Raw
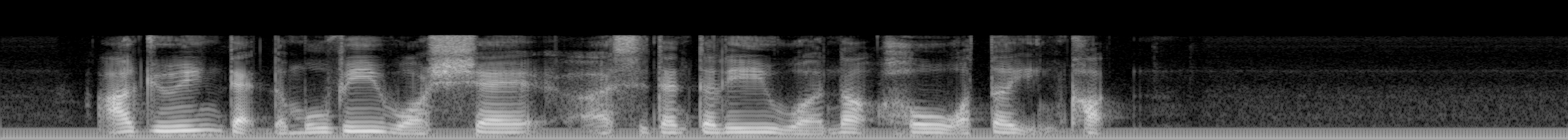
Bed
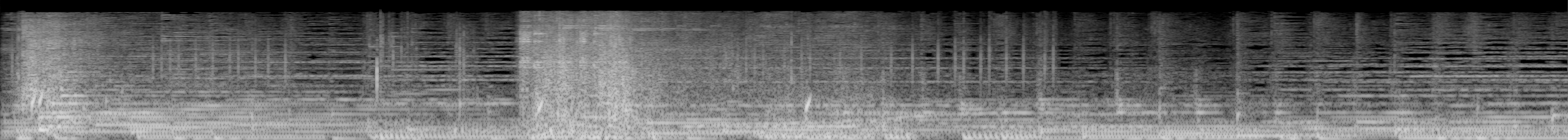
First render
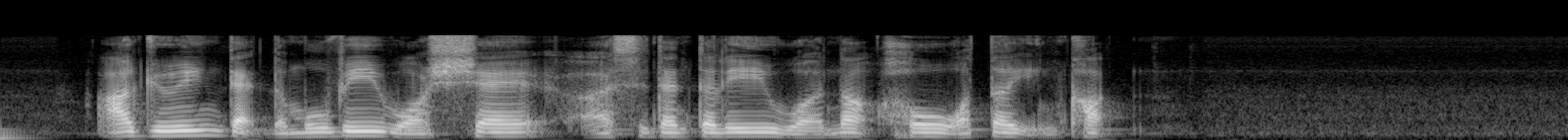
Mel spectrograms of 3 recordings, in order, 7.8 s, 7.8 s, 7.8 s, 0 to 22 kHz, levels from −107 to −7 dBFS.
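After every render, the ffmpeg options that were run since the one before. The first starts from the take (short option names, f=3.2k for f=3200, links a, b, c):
-af "bandreject=f=60:t=h:w=6,bandreject=f=120:t=h:w=6,bandreject=f=180:t=h:w=6,bandreject=f=240:t=h:w=6,bandreject=f=300:t=h:w=6"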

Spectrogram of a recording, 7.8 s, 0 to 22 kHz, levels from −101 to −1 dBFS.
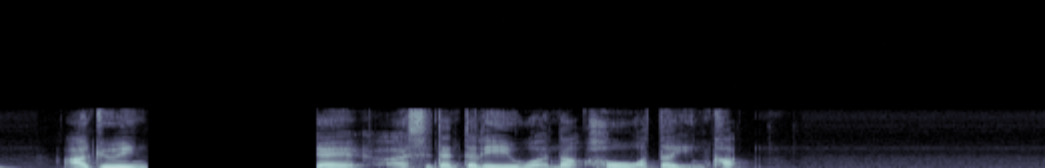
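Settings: -filter_complex "[0:a]asplit=3[a][b][c];[a]atrim=end=1.11,asetpts=PTS-STARTPTS,afade=t=out:st=1.106:d=0.004:c=hsin[d];[b]atrim=start=1.11:end=2.38,asetpts=PTS-STARTPTS,volume=0[e];[c]atrim=start=2.38,asetpts=PTS-STARTPTS,afade=t=in:d=0.004:c=hsin[f];[d][e][f]concat=n=3:v=0:a=1"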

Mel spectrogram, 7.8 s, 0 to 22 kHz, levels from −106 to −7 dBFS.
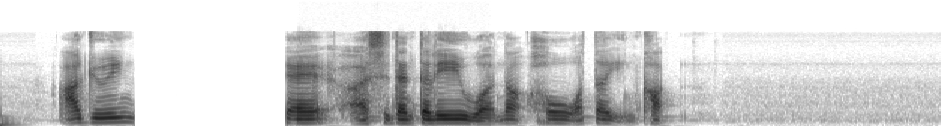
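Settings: -filter_complex "[0:a]asettb=1/sr,asplit=3[a][b][c];[a]atrim=end=2.474[d];[b]atrim=start=2.47:end=4.08,asetpts=PTS-STARTPTS,afade=t=in:d=0.004:c=qsin,afade=t=out:st=1.606:d=0.004:c=qsin,acontrast=68[e];[c]atrim=start=4.076[f];[d][e]acrossfade=d=0.004:c1=hsin:c2=qsin[g];[g][f]acrossfade=d=0.004:c1=qsin:c2=hsin"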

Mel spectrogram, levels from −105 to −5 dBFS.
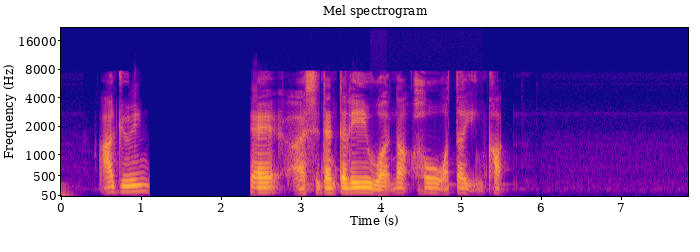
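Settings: -filter_complex "[0:a]asettb=1/sr,asplit=3[a][b][c];[a]atrim=end=0.854[d];[b]atrim=start=0.85:end=2.46,asetpts=PTS-STARTPTS,afade=t=in:d=0.004:c=qsin,afade=t=out:st=1.606:d=0.004:c=qsin,adynamicsmooth=sensitivity=1.5:basefreq=1.3k[e];[c]atrim=start=2.456[f];[d][e]acrossfade=d=0.004:c1=hsin:c2=qsin[g];[g][f]acrossfade=d=0.004:c1=qsin:c2=hsin,asettb=1/sr,asplit=3[h][i][j];[h]atrim=end=3.874[k];[i]atrim=start=3.87:end=5.28,asetpts=PTS-STARTPTS,afade=t=in:d=0.004:c=qsin,afade=t=out:st=1.406:d=0.004:c=qsin,highshelf=f=3.4k:g=9.5[l];[j]atrim=start=5.276[m];[k][l]acrossfade=d=0.004:c1=hsin:c2=qsin[n];[n][m]acrossfade=d=0.004:c1=qsin:c2=hsin"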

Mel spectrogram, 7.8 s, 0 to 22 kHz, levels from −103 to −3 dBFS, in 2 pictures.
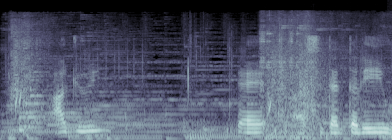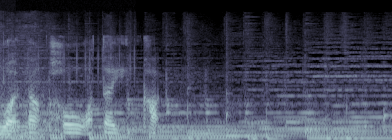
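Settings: -filter_complex "[1:a]volume=-6.5dB[a];[0:a][a]amix=inputs=2:normalize=0"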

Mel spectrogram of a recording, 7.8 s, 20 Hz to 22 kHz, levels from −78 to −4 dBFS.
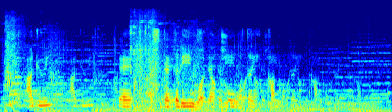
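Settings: -filter_complex "[0:a]asplit=2[a][b];[b]adelay=866,lowpass=f=3.2k:p=1,volume=-9dB,asplit=2[c][d];[d]adelay=866,lowpass=f=3.2k:p=1,volume=0.36,asplit=2[e][f];[f]adelay=866,lowpass=f=3.2k:p=1,volume=0.36,asplit=2[g][h];[h]adelay=866,lowpass=f=3.2k:p=1,volume=0.36[i];[a][c][e][g][i]amix=inputs=5:normalize=0"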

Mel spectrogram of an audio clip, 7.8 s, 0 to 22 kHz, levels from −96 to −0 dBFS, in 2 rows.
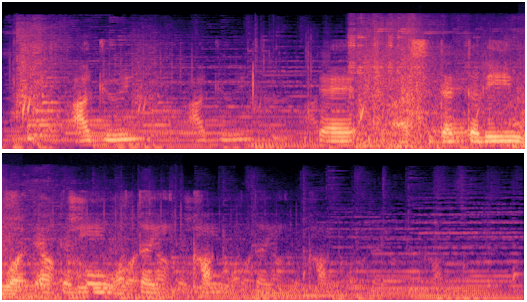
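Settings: -af "volume=8.5dB,alimiter=limit=-2dB:level=0:latency=1"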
